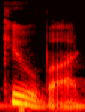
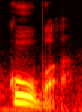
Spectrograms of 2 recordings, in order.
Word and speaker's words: Cuba: Is it Cuba or Cuba? In Spanish is Cuba. In Spanish, then is but English pronunciation is Cuba.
